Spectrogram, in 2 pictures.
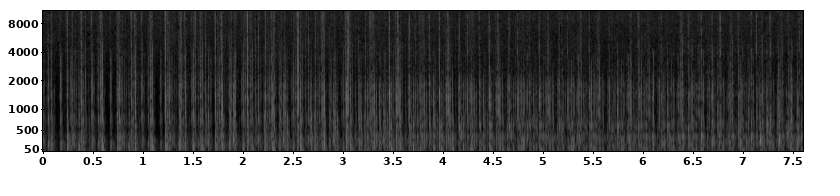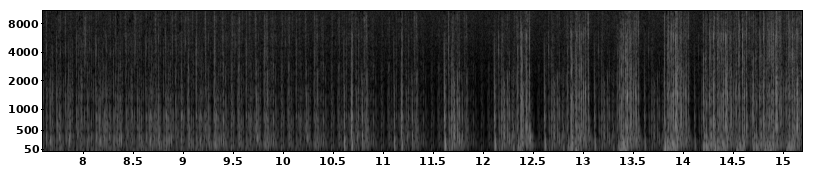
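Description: Fingertips from both hands cup and tap the soft, hollow white silicone ears of a 3Dio binaural microphone, a black metal box on a tripod. The tapping makes a dense stream of deep, muffled thumps and rustles with almost no high end. In the last few seconds it turns into sparser, louder, more separate thuds.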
